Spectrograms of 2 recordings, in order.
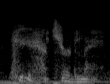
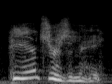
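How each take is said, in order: First: Very soft, low murmur; quiet, low wonder; hushed awe. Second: Lifted, full-voiced wonder; astonished declaration; amazed realization. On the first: Acted. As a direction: say it under your breath, barely believing it. Hushed awe, then repeated louder. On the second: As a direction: bring it out aloud as dawning amazement. Repeats line aloud in amazement.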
